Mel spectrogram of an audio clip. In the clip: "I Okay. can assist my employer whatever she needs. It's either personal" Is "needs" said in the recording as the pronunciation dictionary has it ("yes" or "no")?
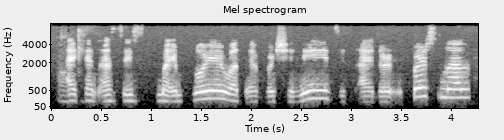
no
